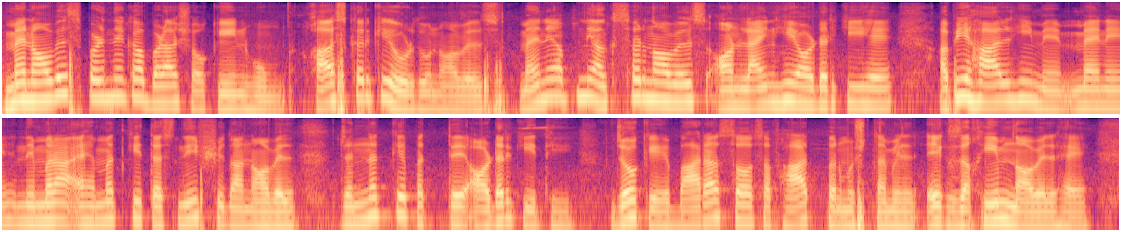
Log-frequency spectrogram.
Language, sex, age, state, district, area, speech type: Urdu, male, 18-30, Maharashtra, Nashik, urban, spontaneous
